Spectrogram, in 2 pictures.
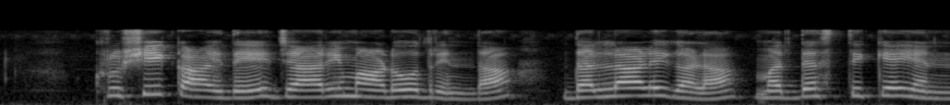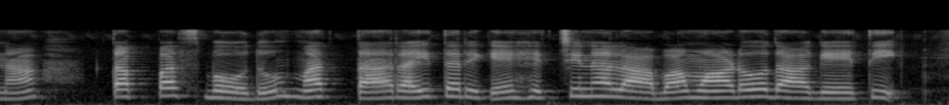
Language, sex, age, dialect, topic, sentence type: Kannada, female, 36-40, Dharwad Kannada, agriculture, statement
